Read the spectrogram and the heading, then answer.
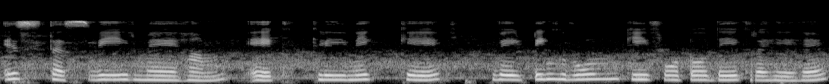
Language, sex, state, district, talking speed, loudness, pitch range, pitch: Hindi, female, Maharashtra, Mumbai Suburban, 100 wpm, -14 LUFS, 205-230 Hz, 215 Hz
